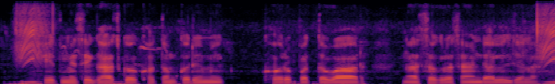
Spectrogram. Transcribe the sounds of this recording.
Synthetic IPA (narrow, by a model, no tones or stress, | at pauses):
kʰeːt̪mẽseɡʱaːt͡ʃkakʰət̪əmkəɾemẽ | kʰəɾpət̪ʋaːɾ | naːsəkɾəsaːjənɖaːləld͡ʒaːla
